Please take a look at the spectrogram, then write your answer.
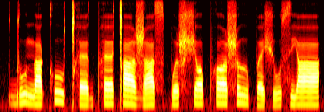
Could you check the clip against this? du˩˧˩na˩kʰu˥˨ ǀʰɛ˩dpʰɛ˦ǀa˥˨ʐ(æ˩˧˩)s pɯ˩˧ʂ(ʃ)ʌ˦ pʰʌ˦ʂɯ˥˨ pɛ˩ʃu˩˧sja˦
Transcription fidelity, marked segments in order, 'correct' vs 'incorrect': incorrect: a˩˧˩, correct

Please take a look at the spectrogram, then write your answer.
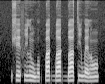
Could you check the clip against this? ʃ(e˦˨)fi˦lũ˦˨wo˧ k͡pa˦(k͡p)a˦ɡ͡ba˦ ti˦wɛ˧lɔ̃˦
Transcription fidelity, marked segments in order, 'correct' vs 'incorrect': incorrect: e˦, incorrect: ɡ͡b

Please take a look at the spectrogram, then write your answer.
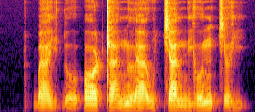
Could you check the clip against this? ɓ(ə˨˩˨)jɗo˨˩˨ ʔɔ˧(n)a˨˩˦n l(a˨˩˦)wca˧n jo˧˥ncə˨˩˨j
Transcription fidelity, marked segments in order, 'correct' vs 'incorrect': incorrect: a˨˩˨, incorrect: ʈ, correct

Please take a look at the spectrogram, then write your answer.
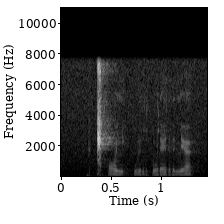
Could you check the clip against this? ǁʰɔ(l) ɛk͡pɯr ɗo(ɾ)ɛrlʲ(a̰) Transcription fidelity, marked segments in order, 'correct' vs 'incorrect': incorrect: lʲ, correct, incorrect: a

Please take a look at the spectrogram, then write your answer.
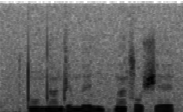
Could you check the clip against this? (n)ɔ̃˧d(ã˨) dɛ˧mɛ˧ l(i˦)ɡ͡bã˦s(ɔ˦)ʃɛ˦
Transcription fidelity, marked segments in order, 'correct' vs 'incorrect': incorrect: t, incorrect: ã˦, correct, correct

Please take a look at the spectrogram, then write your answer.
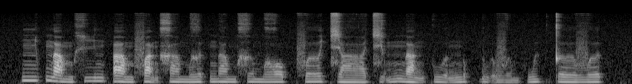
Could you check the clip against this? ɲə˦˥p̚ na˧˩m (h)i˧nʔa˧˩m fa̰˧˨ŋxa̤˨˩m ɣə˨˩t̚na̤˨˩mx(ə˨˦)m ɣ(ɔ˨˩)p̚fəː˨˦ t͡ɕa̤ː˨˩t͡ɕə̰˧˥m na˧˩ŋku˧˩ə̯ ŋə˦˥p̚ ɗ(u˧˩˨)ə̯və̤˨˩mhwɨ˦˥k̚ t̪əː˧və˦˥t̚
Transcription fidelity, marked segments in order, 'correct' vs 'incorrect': incorrect: x, incorrect: ə̤˨˩, correct, incorrect: ṵ˧˨

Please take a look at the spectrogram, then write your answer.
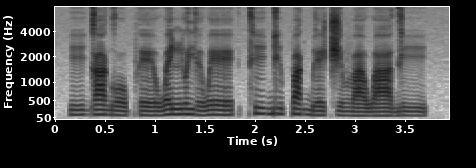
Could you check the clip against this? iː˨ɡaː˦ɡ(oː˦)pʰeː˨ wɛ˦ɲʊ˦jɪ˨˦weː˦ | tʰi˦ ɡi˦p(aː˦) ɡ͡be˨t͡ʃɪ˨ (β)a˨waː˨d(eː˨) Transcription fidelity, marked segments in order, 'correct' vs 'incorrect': incorrect: oː˨, incorrect: a˦, correct, incorrect: iː˨

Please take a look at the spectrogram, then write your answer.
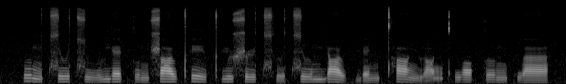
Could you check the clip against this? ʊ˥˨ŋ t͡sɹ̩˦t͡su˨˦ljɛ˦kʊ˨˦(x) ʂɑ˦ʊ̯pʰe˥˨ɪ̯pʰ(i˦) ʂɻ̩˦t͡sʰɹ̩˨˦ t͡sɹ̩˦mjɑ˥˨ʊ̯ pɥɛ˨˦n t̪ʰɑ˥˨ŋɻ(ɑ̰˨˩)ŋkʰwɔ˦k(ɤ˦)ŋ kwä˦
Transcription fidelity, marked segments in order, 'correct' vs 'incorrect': incorrect: ŋ, incorrect: y˦, correct, correct

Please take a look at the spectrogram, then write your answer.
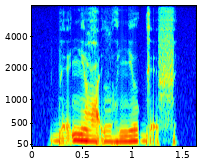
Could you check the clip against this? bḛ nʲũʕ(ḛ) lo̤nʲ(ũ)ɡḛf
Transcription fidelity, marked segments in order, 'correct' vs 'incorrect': incorrect: ḭ, incorrect: u

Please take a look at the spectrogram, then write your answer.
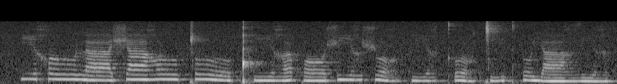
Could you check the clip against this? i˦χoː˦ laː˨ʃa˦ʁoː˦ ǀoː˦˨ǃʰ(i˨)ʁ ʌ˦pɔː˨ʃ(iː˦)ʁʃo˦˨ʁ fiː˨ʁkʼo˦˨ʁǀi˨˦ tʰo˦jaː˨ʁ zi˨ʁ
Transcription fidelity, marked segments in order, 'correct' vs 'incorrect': incorrect: iː˨, correct

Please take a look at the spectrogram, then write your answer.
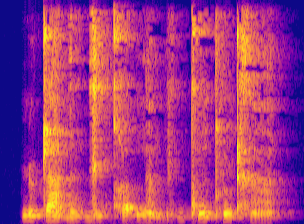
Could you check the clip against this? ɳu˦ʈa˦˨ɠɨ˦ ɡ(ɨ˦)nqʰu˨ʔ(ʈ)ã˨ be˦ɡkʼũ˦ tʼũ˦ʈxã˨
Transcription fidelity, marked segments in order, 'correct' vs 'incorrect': correct, incorrect: n

